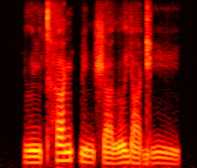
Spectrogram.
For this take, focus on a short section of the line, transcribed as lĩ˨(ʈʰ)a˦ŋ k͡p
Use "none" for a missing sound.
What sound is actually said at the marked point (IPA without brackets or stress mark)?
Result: tʰ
